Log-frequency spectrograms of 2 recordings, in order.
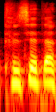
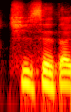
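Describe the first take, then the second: First: The word begins with a d sound. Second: The word begins with a j sound. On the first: This is the standard form. "드세다 그러지 않고" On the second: This is how people from Jeolla say it. "이게 전라도식 발음이거든요"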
